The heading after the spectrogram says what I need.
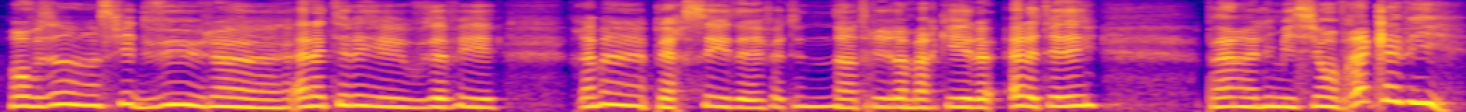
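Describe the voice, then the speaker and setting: A young man with a Quebec French accent, hosting a podcast as a deadpan mock interview, rambling with many hesitations. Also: very high-pitched, fairly quick. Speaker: podcast host.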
